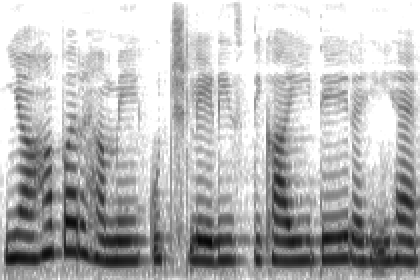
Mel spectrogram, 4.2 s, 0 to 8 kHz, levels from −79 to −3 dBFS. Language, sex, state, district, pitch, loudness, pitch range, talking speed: Hindi, male, Punjab, Fazilka, 220 Hz, -13 LUFS, 215-235 Hz, 130 wpm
